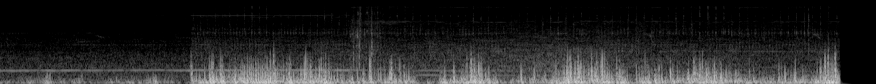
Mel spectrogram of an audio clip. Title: VanMoof Clicking Sound #VanMoof #S2 #S3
